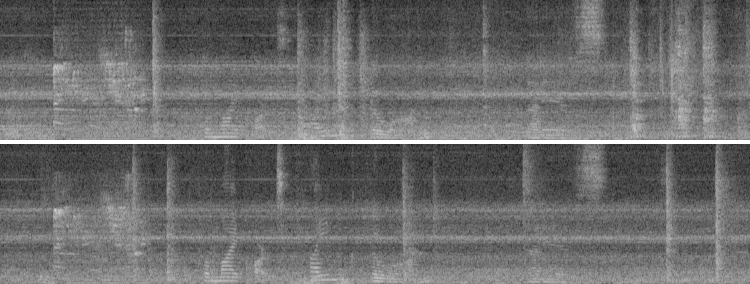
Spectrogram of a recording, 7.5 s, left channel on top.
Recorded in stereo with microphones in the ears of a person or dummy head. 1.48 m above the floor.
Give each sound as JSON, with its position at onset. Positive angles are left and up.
{"t": 0.5, "sound": "footsteps", "side_deg": 25, "distance_m": 6.0}
{"t": 2.0, "sound": "a woman speaking", "side_deg": -40, "distance_m": 1.7}
{"t": 3.6, "sound": "a woman speaking", "side_deg": 20, "distance_m": 6.0}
